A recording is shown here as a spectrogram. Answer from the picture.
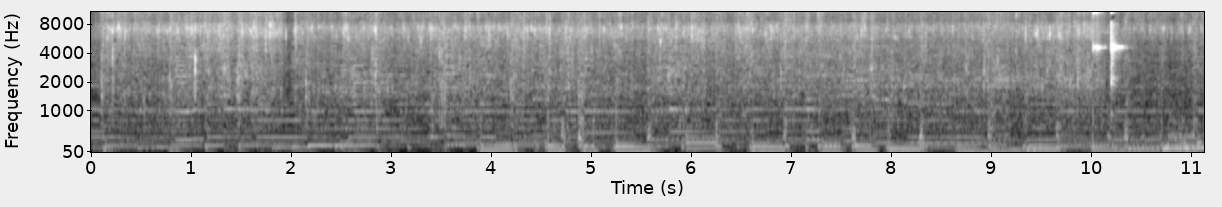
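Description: Diced peppers and tomato slices sizzling in oil in a frying pan, with background music playing softly. One sharp clink near the end.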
